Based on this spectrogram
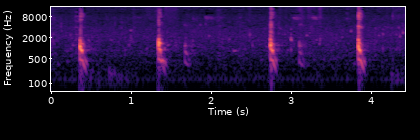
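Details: Watercock in March, a young bird with a field bird: four strong knocking notes spaced about a second apart, each sliding downward, with faint minor notes and light background hiss.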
